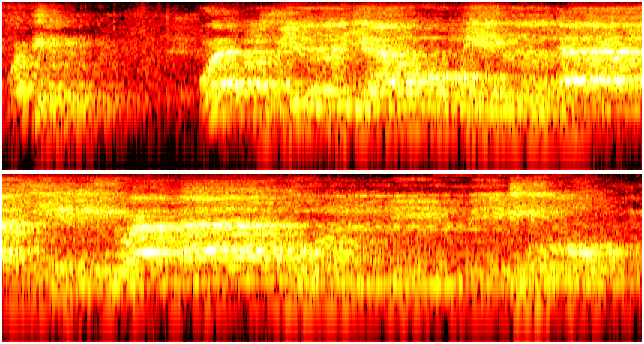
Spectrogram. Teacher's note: perhatikan mimnya sukun ketemu dengan huruf ba, maka ditahan ya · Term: ikhfa asy-syafawi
